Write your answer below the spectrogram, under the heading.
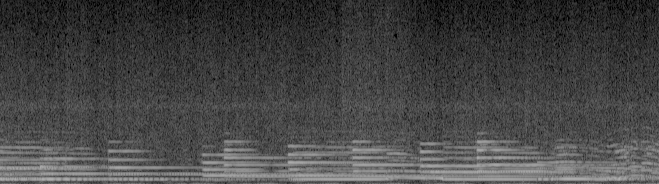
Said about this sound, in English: Hold on, boys. The chimes are going to play.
